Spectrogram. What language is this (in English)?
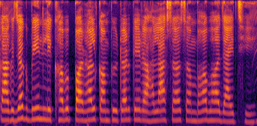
Maithili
